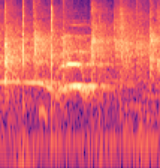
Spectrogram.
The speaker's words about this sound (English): Everyone make some noise. Give yourselves a round of applause.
